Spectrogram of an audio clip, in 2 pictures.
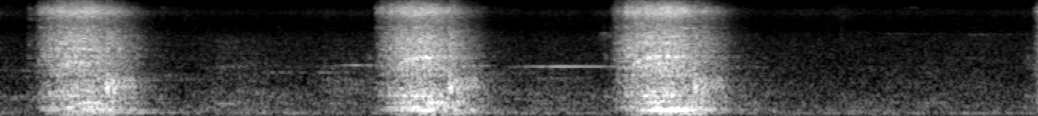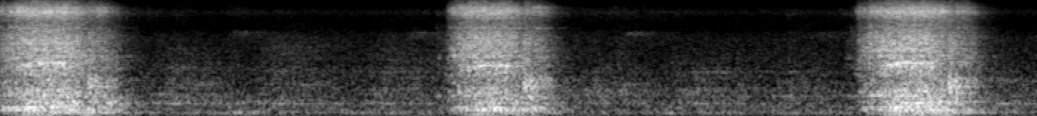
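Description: Industrial sewing machine running in six short bursts of stitching, each under a second long, with brief pauses of one to two seconds between them as small fabric pieces are sewn.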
